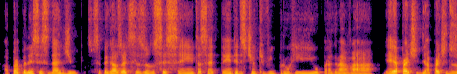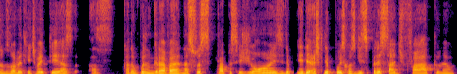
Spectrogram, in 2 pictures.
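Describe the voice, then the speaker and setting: A man's voice: mid-range voice, steady tone, fast talker, hardly any pauses. A man interviewing a musician, asking long rambling questions that he keeps rephrasing.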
